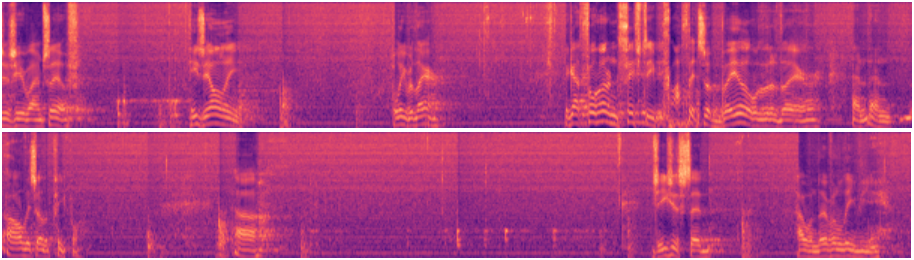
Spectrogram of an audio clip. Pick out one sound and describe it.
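An older man preaches with animation through a microphone, echoing in a large hall.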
